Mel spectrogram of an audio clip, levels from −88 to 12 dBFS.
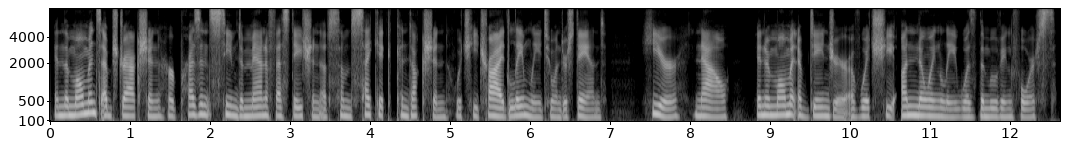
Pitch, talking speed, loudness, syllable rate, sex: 175 Hz, 155 wpm, -21 LUFS, 5.2 syllables/s, female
